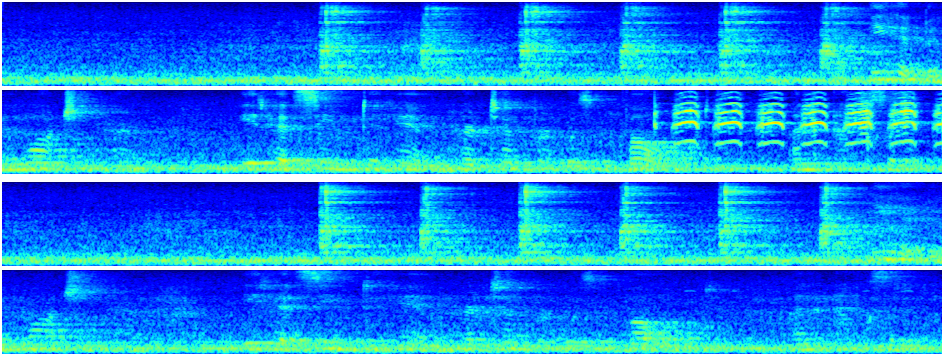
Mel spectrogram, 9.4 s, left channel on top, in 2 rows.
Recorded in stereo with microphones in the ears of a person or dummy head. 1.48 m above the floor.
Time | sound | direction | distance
1.6 | ticking | 25° right (ahead or behind) | 1.7 m
4.3 | a woman speaking | 50° left (ahead or behind) | 1.5 m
